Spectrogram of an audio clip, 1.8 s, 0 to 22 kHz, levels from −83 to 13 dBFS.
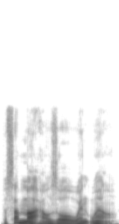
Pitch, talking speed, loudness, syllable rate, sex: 110 Hz, 200 wpm, -18 LUFS, 4.0 syllables/s, male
